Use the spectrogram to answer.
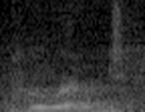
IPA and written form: kəˈrekt (correct)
